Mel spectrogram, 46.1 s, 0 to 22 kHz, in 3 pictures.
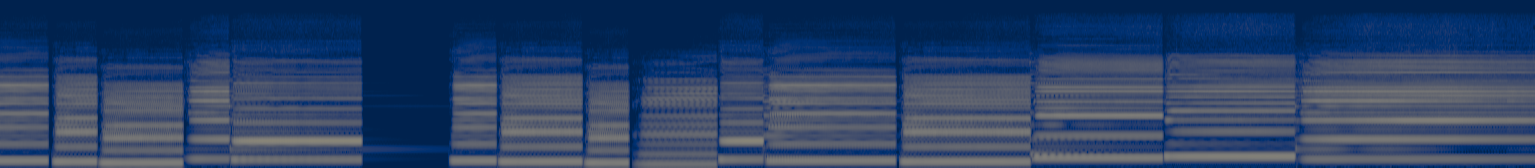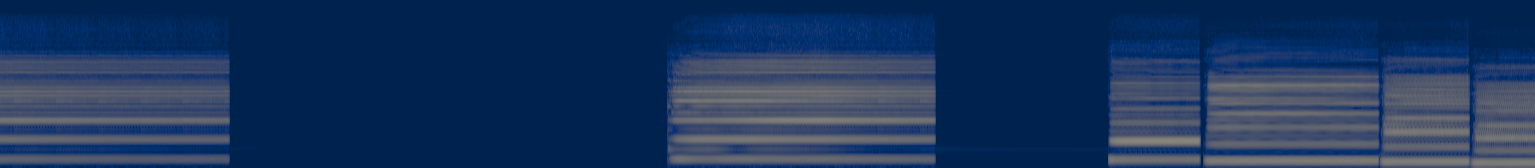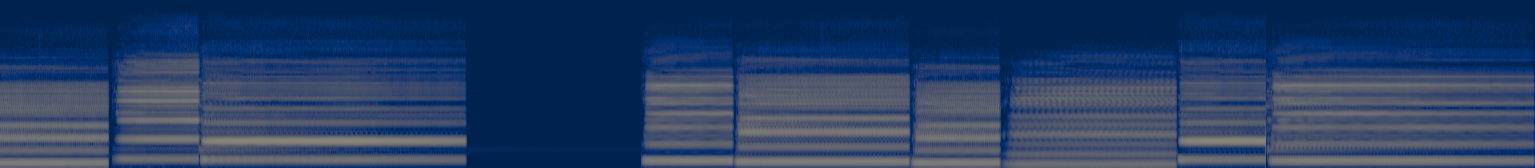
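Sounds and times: bass clarinet holding low note: 0.0s - 17.7s, 22.0s - 24.8s, 26.4s - 35.4s, 37.1s - 46.0s.

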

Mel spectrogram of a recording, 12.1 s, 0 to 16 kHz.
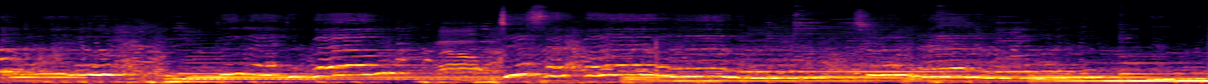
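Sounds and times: man singing ballad: 0.0s - 12.0s
strummed acoustic guitar: 0.0s - 12.0s.

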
